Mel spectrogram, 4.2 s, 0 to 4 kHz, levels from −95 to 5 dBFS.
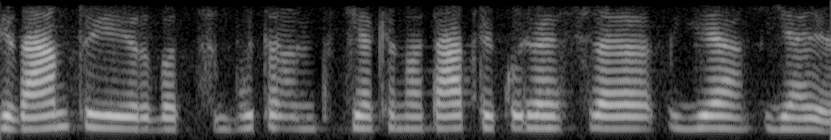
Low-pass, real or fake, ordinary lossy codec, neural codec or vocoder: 3.6 kHz; real; AAC, 32 kbps; none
